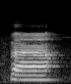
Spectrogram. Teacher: ज़बान की नोक को ऊपर वाले दांतों के किनारे से लगा के पढ़ेंगे तो सा अदा होता। सा, ये दो हरफी है, इसको ज़्यादा नहीं खींचना।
